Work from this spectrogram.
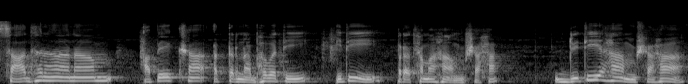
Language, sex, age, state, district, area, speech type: Sanskrit, male, 30-45, Karnataka, Bangalore Rural, urban, spontaneous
